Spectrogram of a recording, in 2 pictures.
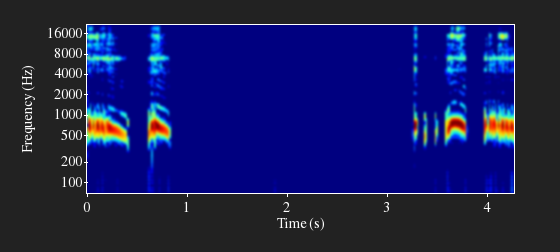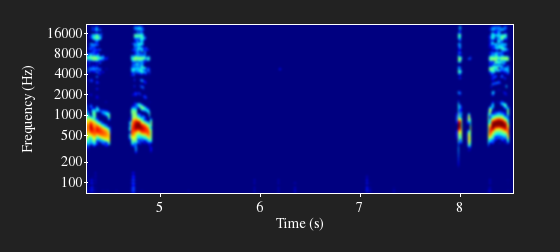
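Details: Spotted dove lure call: short cooing phrases of two quick notes, then a longer falling coo and a final clipped coo, repeated in bursts separated by silent gaps of a few seconds, with a clean, quiet background.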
